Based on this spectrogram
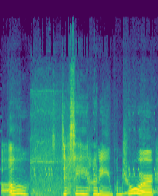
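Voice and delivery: sweet-talking mother voice; doting French mother. Acted. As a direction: coo over her darling like a fussy mom. Doting mother greets with French words.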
